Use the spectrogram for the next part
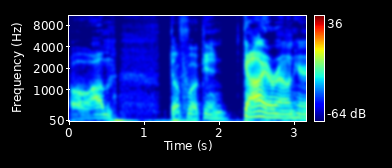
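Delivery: mock swagger, slow and drawn out; entitled big shot. Former player mimicking an entitled big shot, mock arrogant. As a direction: play a self-important guy demanding entry.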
